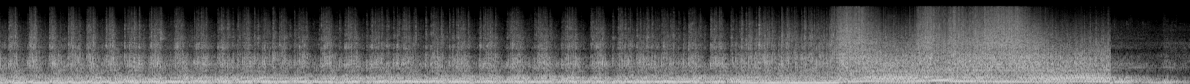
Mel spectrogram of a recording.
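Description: LS V8 swapped into a Mazda Miata, running loud through an unmuffled exhaust. It idles steadily with even exhaust pulses, then the throttle is blipped about eight seconds in: the pitch rises and falls back. The sound cuts off just before the end.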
